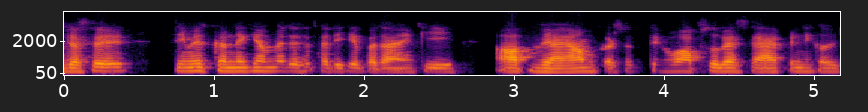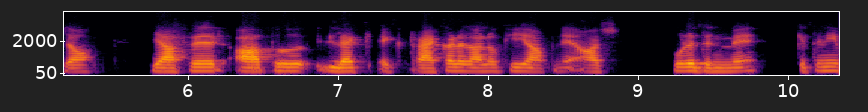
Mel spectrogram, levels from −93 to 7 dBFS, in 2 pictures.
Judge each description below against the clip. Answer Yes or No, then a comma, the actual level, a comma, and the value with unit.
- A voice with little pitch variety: Yes, narrow, 1.6 semitones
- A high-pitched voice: No, low, 125 Hz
